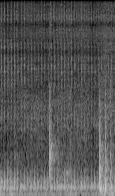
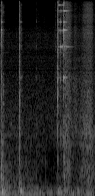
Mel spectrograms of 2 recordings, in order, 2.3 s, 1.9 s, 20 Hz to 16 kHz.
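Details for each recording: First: 1974 Rolls-Royce Silver Shadow with carburetors and points ignition, non-starter: ignition on, fuel pump tapped with a hammer starts working, fast steady ticking over low buzz with louder clicks; electric fuel pump running after being freed. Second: 1974 Rolls-Royce Silver Shadow, carbureted with points ignition, after fuel system troubleshooting: faint scattered ticks with key on, then quiet as pressure builds; fuel pump primes and shuts off normally.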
